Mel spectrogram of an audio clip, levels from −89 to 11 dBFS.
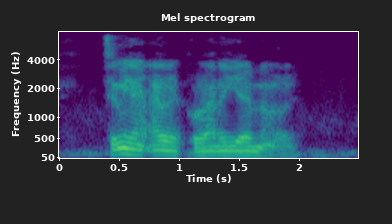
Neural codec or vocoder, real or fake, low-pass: codec, 16 kHz, 2 kbps, FreqCodec, larger model; fake; 7.2 kHz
